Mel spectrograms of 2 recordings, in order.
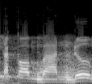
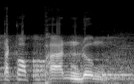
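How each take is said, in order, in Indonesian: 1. Bunyi m ditambahkan sebelum Bandung. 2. Tidak ada bunyi m yang ditambahkan sebelum Bandung. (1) "Bandung itu kan tidak ada M-nya Pak. ... ya itu dialek apa? Jawa" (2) "Dialek luar"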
